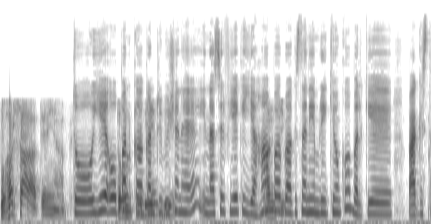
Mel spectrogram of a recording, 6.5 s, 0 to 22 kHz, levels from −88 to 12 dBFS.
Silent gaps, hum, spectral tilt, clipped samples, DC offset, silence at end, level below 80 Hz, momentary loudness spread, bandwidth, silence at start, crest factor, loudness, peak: none; none; -4 dB/octave; under 0.1%; under 0.1%; 0 s; -56 dBFS; 7 LU; 16 kHz; 0 s; 20 dB; -27 LUFS; -6 dBFS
